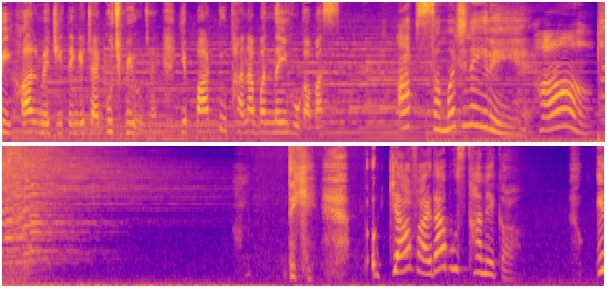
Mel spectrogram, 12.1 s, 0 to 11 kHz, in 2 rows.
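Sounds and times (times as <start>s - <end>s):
woman speaking: 4.0s - 6.0s, 8.9s - 11.2s.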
